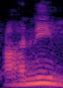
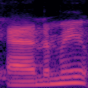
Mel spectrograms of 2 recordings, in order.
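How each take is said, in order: First: ANIME with a Japanese accent, open AH first vowel. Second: Said in the usual way. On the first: Shown as a demonstration. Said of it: "with a Japanese accent". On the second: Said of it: "say it with a Japanese accent".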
